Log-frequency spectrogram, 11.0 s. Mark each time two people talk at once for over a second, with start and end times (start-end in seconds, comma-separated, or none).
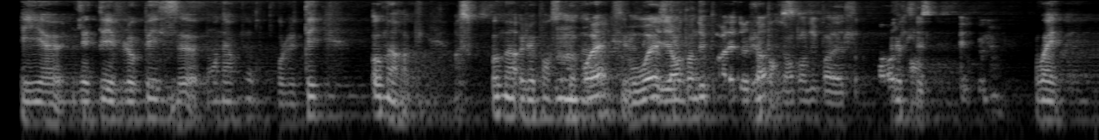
5.6-7.0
